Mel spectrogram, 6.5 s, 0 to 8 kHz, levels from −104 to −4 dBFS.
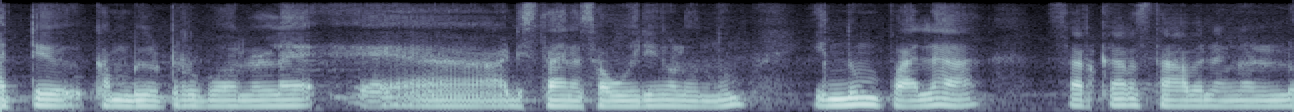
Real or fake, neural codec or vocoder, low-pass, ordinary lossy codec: real; none; 7.2 kHz; none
